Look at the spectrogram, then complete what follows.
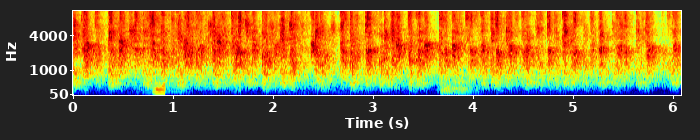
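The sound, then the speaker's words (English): Sustained applause in a council chamber after a motion to approve a development code passes unanimously: a dense, steady patter of many hands clapping at an even loudness for several seconds, with a couple of brief voices audible underneath. “Motion to approve the development code passed unanimously to applause.”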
